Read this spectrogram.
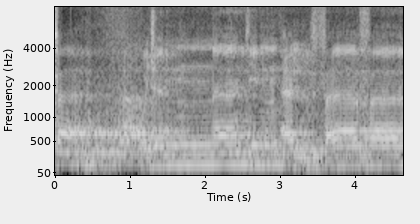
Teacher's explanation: Huruf yang keluar dari syafatain diantaranya adalah huruf fa. Namun fa ini dari dua gigi atas, dua gigi seri atas ini, ats-tsanaya tadi yang kita sebutkan, bertemu dengan batnu syafah.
